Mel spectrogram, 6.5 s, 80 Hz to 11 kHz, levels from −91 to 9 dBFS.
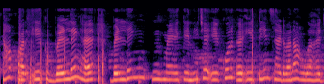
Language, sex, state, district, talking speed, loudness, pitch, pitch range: Hindi, female, Uttar Pradesh, Hamirpur, 140 wpm, -19 LUFS, 270 Hz, 255-300 Hz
